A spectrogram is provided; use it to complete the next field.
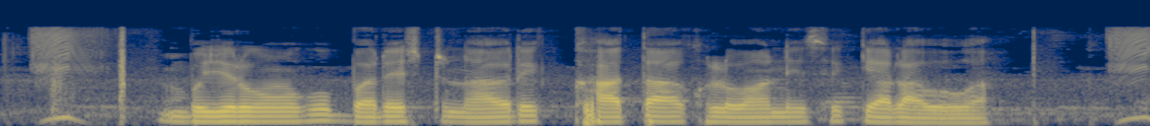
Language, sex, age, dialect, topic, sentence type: Hindi, male, 18-24, Kanauji Braj Bhasha, banking, statement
